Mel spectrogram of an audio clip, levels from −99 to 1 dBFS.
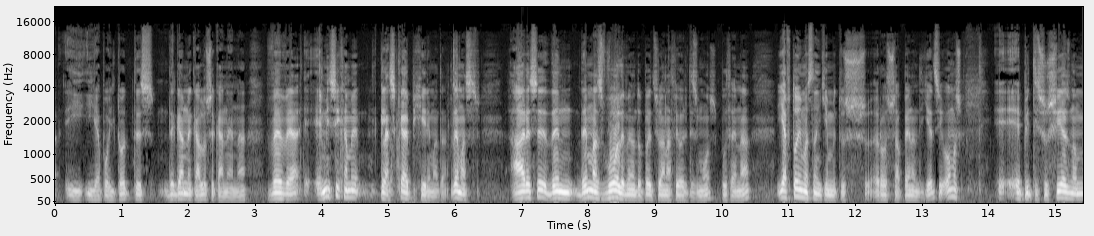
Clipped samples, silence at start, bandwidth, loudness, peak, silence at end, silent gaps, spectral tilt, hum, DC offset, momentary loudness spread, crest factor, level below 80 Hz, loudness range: under 0.1%; 0.15 s; 14 kHz; -15 LUFS; 0 dBFS; 0 s; none; -5.5 dB/octave; none; under 0.1%; 13 LU; 14 dB; -48 dBFS; 7 LU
